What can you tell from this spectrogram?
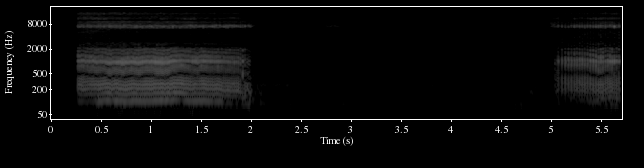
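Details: Pet dog snoring while lying on its owner, one long rasping harmonic snore lasting nearly two seconds, a quiet pause, then the next snore starting; steady high hiss in the room throughout.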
